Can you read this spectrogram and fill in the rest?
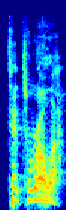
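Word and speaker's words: Tetairoa: Bryce Young 17 to 25, 199, three touchdowns, two going to your guy, Teroa McMillan.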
